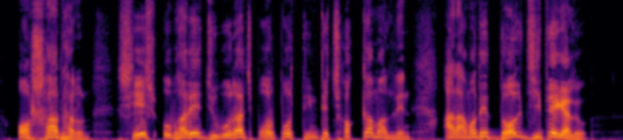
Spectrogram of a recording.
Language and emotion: Bengali, surprised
